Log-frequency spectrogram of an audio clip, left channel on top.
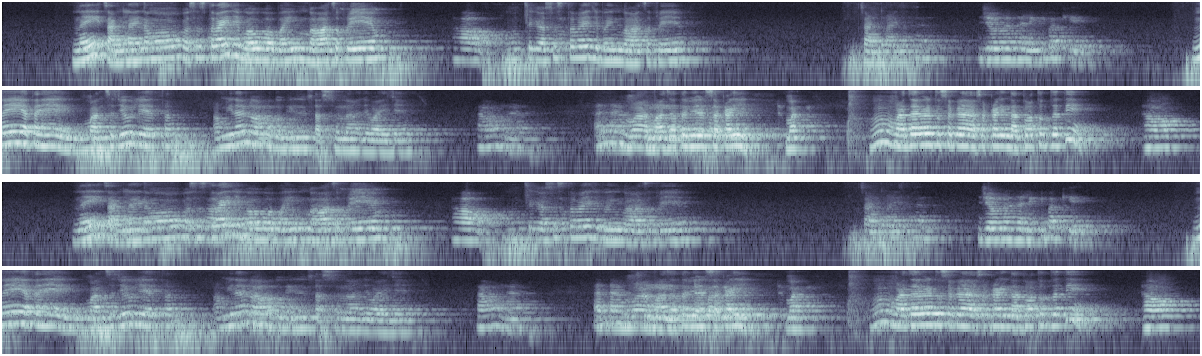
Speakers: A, on the left; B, on the right.
A: नाही चांगलं आहे ना मग असंचत
B: हा
A: पाहिजे भाऊ बहीण भावाचं प्रेम
B: हो
A: हं, ते असंच तर पाहिजे बहीण भावाचं प्रेम चांगलं
B: तेच
A: आहे
B: ना जेवण झाली बाकी आहेत
A: नाही आता हे माणसं जेवली आता आम्ही राहिलो
B: हा
A: दोघी
B: काय
A: सासूना जेवायच्या
B: हो ना
A: हम्
B: आता आमची
A: माझा तर वेळ
B: डब्बा
A: सकाळी
B: गेले
A: हम माझा वेळ तर सकाळ सकाळी नातवातच जाते
B: हो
